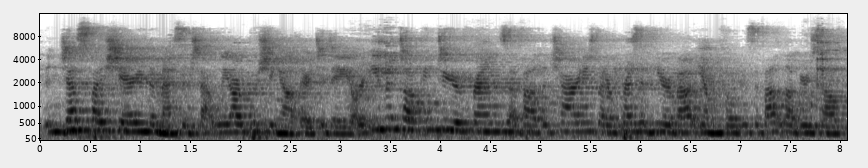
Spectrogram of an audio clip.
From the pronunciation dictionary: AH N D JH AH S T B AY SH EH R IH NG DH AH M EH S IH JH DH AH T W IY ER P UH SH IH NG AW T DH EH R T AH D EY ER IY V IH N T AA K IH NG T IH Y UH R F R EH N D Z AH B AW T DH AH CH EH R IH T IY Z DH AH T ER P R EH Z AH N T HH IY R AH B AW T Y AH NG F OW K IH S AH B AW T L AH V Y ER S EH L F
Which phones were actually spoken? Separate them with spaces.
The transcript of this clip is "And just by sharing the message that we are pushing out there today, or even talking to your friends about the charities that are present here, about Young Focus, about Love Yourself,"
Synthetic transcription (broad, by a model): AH N JH AH S B AY SH EH R IH NG DH AH M EH S IH JH DH AH T W IY ER P UH SH IH NG AW T DH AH R T AH D EY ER IY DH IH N T AA K IH NG T IH Y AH R F R EH N D Z AH B AW T DH AH CH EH R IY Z DH AH T ER P R EH Z AH N T HH IY R AH B AW T Y AH NG F OW K IH S AH B AW T L AH V Y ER S EH L F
